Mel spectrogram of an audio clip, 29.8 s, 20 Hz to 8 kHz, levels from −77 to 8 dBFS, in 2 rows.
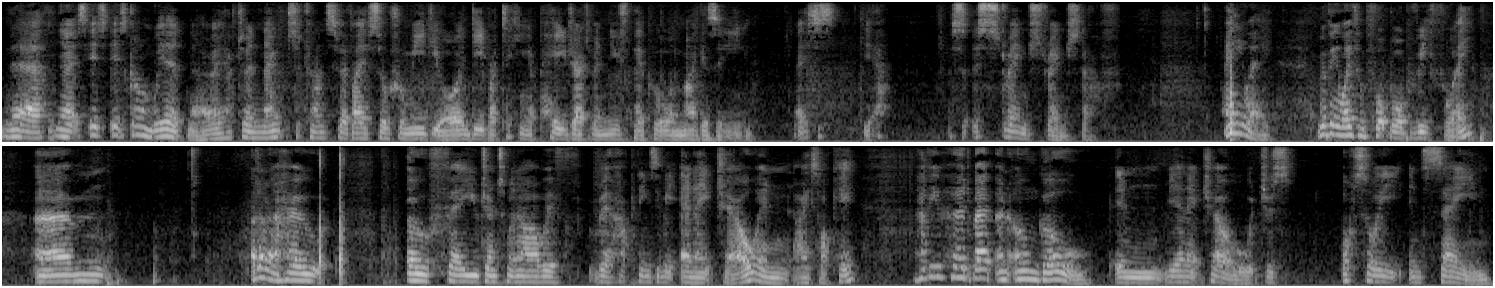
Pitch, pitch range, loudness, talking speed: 120 Hz, 100-140 Hz, -22 LUFS, 155 wpm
